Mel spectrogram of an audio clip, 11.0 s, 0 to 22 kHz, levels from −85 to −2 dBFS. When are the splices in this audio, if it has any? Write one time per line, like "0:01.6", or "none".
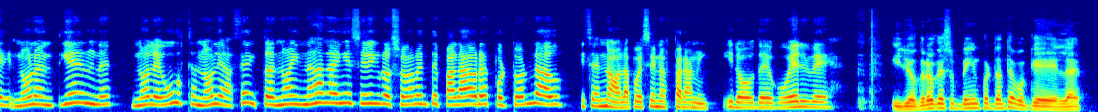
0:01.2
0:05.7
0:08.8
